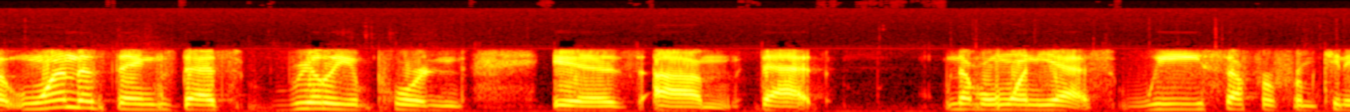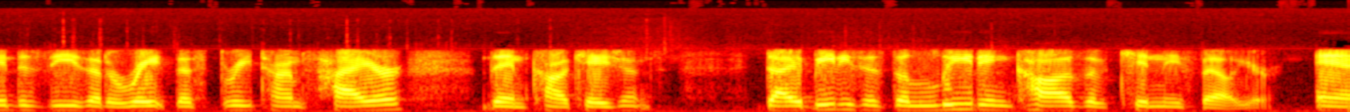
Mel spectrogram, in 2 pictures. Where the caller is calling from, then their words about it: Kansas City, United States; Kansas City.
